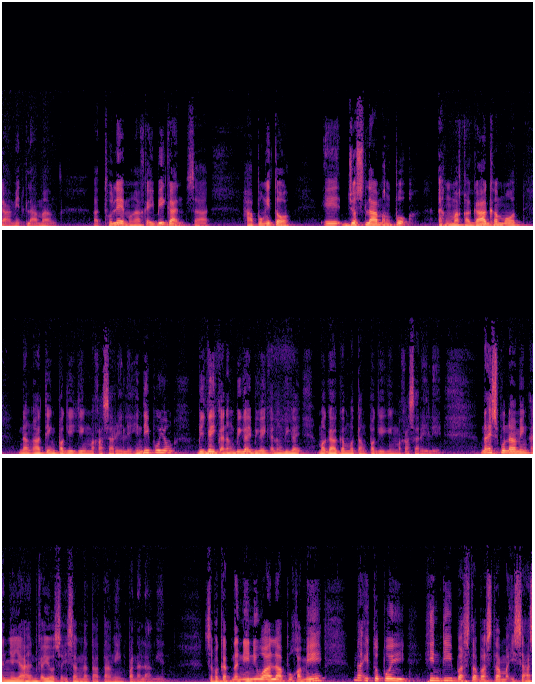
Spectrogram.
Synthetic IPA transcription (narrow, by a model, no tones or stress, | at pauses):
aːmɪt̪la̰ːmɐ̰ŋ | ʔɐt̪̚hʊlɛmɐŋakɐʔɪbiːɡɐnsɐ | haːpoŋɪt̪o̞ | ʔɛd͡ʒoslaːmɐŋpoʔ | ʔɐŋmɐkɐɡaɡɐmo̞t̪̚ | nɐŋʔaːt̪̬ɪŋpɐɡiːɡɪŋmɐkɐsɐɾḭːlɪhɪnd̪ipʊjʊŋ | bɪɡajkɐnɐŋbɪɡajbɪɡajkɐnɐŋbɪɡajmɐɡaːɡɐmo̞t̪ɐŋpɐɡiːɡɪŋmɐkɐsɐɾḭːlɪ̰ | naːʔɪspʊnaːmɪŋʔɐɲjɐjaːhɐnk̬ɐjo̞sɐʔɪsaŋnɐt̪aːt̪aːŋɪŋpɐnɐ̰la̰ːŋɪ̰n | sɐpɐɡkːat̪̚nɐninɪwaːlɐpʊkɐmɪ | nɐʔɪt̪opoj | hɪnd̪ibɐst̪abɐst̪ɐmɐʔɪsa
